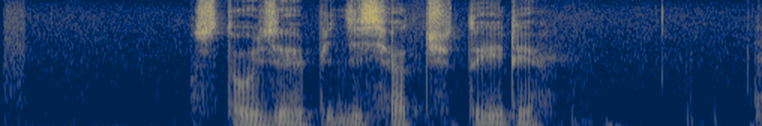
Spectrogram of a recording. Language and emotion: Russian, neutral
